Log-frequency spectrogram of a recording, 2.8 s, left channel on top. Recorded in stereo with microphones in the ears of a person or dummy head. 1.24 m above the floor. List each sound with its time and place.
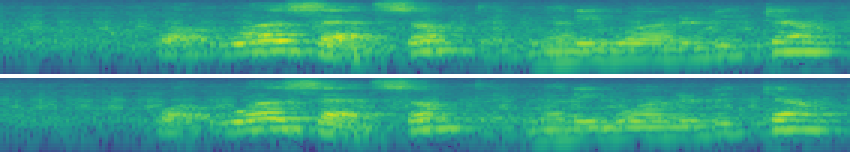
0.5 s a man speaking: 45° right (ahead or behind), 2.5 m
